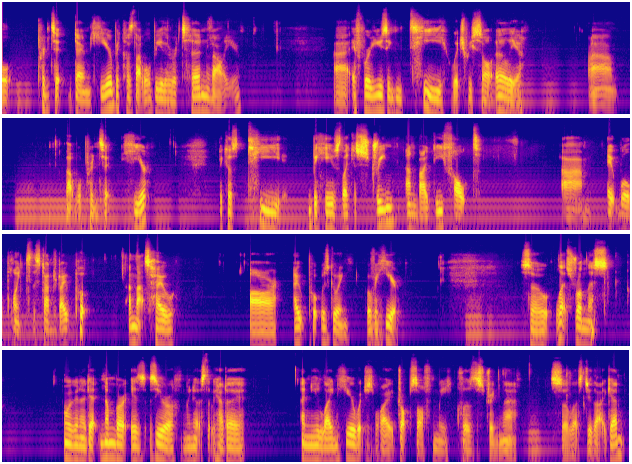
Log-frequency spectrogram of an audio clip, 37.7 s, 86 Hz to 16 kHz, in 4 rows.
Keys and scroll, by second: 27.9 typing, 37.3-37.6 typing.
